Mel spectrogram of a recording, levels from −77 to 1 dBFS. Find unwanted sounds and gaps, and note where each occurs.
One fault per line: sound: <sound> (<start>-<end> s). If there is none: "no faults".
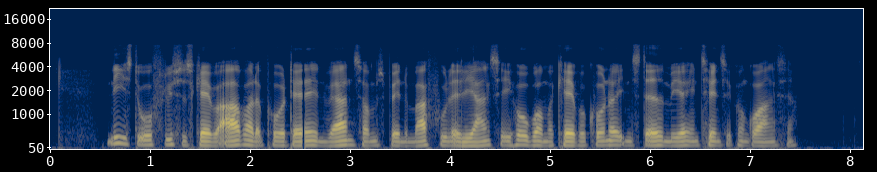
sound: dropout (2.5-2.5 s)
